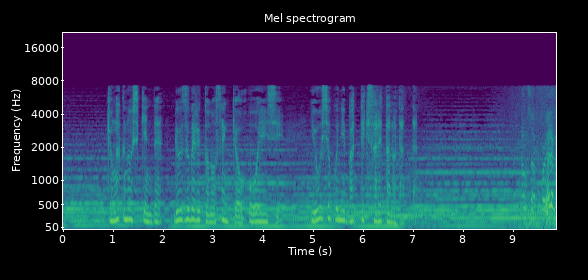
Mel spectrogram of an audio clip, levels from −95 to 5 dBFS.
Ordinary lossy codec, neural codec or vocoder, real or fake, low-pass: MP3, 64 kbps; none; real; 7.2 kHz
